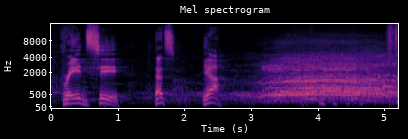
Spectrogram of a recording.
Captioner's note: crowd booing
